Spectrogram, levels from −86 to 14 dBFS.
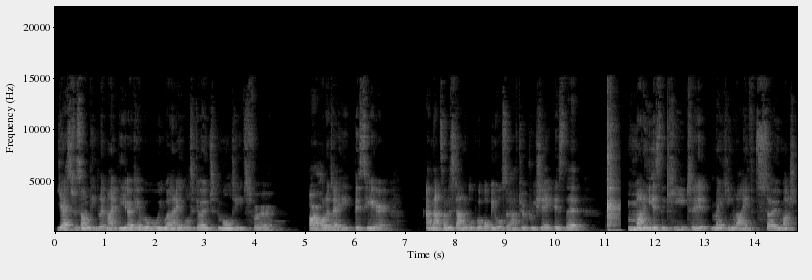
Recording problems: room echo; noticeable; dies away in 0.4 s
off-mic speech; somewhat distant
keyboard typing; loud; at 11 s; peak 2 dB above the speech

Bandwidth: 15 kHz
